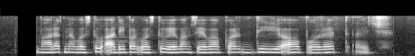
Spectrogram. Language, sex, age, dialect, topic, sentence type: Maithili, male, 36-40, Southern/Standard, banking, statement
